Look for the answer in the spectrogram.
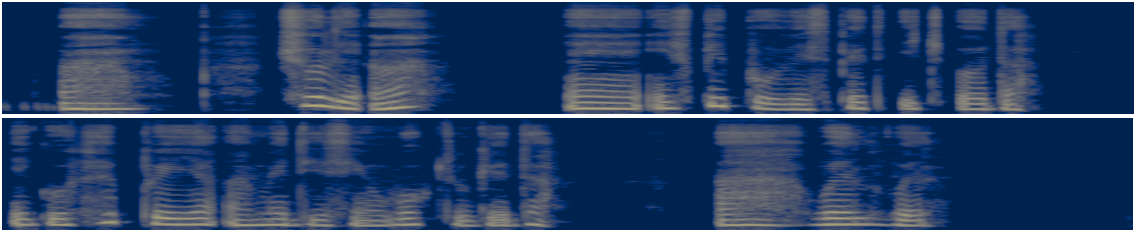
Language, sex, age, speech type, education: Nigerian Pidgin, female, 30-45, spontaneous, tertiary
